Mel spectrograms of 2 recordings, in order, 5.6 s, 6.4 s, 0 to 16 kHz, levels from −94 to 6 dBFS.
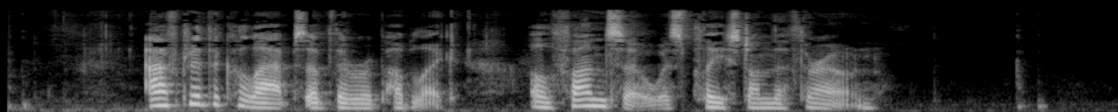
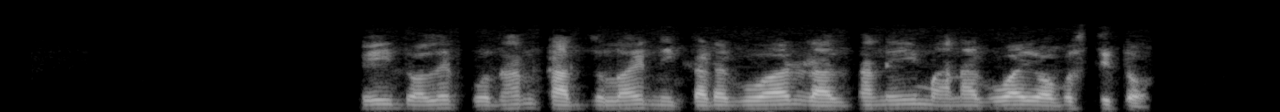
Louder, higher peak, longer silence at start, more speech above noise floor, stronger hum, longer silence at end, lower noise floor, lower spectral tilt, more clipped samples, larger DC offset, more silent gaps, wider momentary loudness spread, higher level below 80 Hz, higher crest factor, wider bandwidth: first, -23 LUFS vs -30 LUFS; first, -2 dBFS vs -10 dBFS; second, 0.7 s vs 1.8 s; second, 46 dB vs over 60 dB; neither; second, 0.35 s vs 0.65 s; second, -69 dBFS vs under -90 dBFS; second, -4.5 dB/octave vs -7.5 dB/octave; neither; neither; neither; first, 10 LU vs 7 LU; first, -58 dBFS vs -80 dBFS; about the same, 22 dB vs 22 dB; first, 11.5 kHz vs 5.6 kHz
